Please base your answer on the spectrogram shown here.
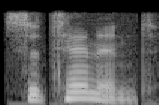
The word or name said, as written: se tenant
